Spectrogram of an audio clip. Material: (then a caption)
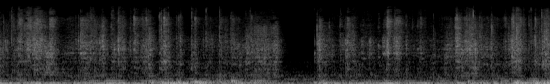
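Glass rhinestones. Long acrylic nails on both hands tap and patter across a large flat black surface covered in small clear acrylic or glass rhinestones. The result is a dense, rapid stream of bright, crisp clicks over a steady low rumble, with a brief hush near the middle before the tapping resumes.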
